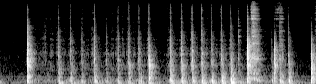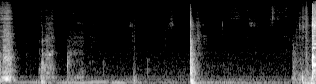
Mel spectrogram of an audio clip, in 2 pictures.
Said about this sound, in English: I'll add a little bit of rosemary to it. I'll give it a good chop.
